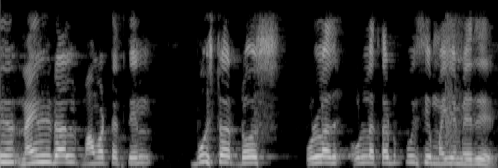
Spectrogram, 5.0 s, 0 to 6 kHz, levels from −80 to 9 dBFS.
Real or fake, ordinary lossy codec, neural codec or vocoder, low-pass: real; none; none; 5.4 kHz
